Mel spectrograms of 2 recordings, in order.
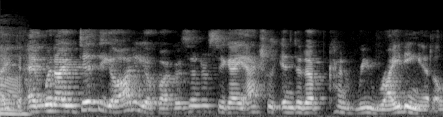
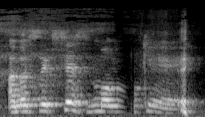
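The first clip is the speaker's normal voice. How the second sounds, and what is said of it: Put-on French accent. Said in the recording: “when you say it with a French accent”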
